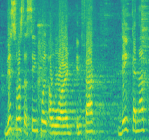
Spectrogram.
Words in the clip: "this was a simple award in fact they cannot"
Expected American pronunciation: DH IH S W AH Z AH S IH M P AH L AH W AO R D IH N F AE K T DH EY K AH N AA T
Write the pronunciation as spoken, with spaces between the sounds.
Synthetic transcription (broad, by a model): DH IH S W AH S AH S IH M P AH L AH W AO R D IH N F AE K T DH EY K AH N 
